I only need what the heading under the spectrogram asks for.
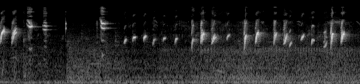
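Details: European goldfinch song opening with sharp high chirps, then a short run of softer lower-pitched notes before rising into a fast series of tinkling, evenly spaced high twitters.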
